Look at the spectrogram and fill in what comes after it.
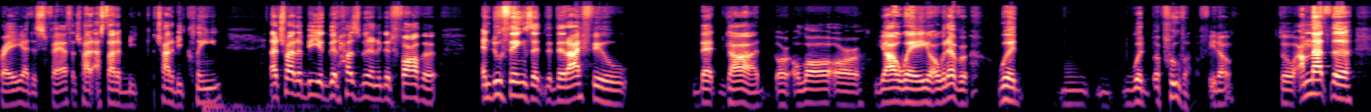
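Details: Adult male author with a lifelong stutter, ten times worse in childhood, worse when excited or relaxed at home; here concentrating to control it; stuttering.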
